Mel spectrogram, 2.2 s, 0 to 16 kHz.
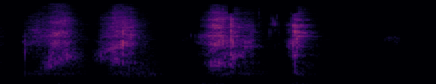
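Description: A plastic tool-free M.2 NVMe SSD enclosure being handled and slid open by hand: four short scraping rubs, about half a second apart.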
